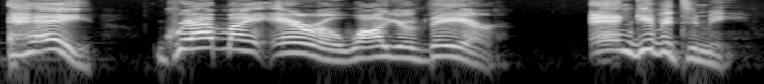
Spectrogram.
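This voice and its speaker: A woman acts out a bossy, battle-worn fantasy archer with a bright, forceful voice. The pitch runs high and swings widely, the delivery is unhurried and wry, and the sound is dry and close. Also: very animated, no room sound, faint music behind, heavily acted. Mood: brusque, wry. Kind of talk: dramatized tabletop adventure dialogue.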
